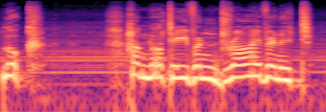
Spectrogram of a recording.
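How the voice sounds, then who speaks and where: Man acting a high-pitched, hysterical young hoodlum. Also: steady tone, a little slow, faint music behind. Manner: jabbering, shouting, hysterical. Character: panicking young male hoodlum car thief, hysterical.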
